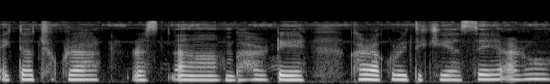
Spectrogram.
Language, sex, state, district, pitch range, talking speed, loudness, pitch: Nagamese, female, Nagaland, Dimapur, 205-220 Hz, 120 wpm, -17 LUFS, 215 Hz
